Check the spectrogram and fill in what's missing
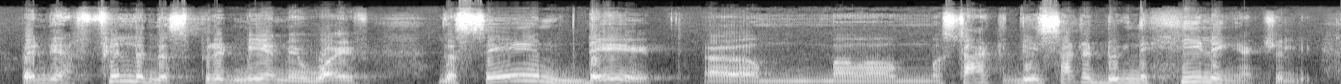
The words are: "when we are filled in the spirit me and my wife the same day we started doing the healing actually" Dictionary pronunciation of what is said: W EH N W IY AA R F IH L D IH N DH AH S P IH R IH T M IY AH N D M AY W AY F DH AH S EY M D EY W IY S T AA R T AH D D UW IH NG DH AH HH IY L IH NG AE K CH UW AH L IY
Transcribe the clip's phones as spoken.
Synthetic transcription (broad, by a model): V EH N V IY AA R F IH L D IH N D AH S P IH R IH T M IY AH N D M AY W AY F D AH S EY M D EY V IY S T AA R T AH D D UW IH NG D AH HH IY L IH NG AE K CH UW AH L IY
